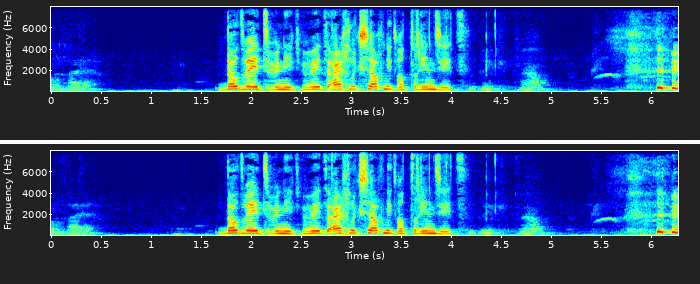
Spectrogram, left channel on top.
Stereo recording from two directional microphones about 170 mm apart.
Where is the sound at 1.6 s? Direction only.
5° right (ahead or behind).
